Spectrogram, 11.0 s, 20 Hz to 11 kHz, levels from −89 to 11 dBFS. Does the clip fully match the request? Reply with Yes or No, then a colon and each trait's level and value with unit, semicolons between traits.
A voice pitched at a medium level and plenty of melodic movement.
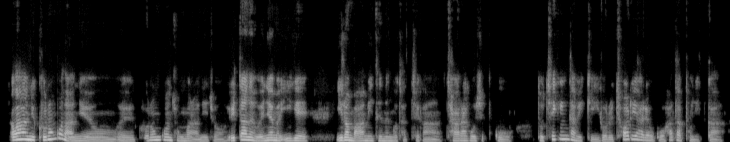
Yes: medium, 155 Hz; wide, 6.9 semitones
